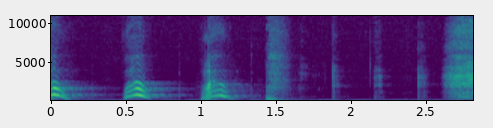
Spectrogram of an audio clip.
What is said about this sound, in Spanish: ¿Cómo se llama el sonido que hacen los perros? ¿Es el ladrado, es el ladrido o es el ladraje?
